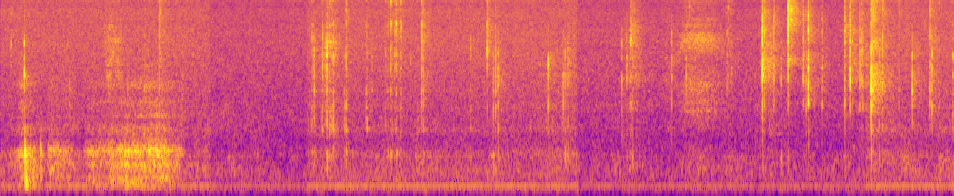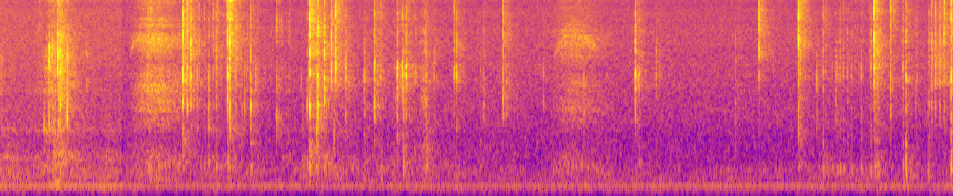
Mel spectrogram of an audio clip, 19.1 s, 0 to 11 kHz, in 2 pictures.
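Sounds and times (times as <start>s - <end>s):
foil wrappers crinkling: 3.1s - 10.4s, 11.2s - 14.7s, 17.5s - 19.0s.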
